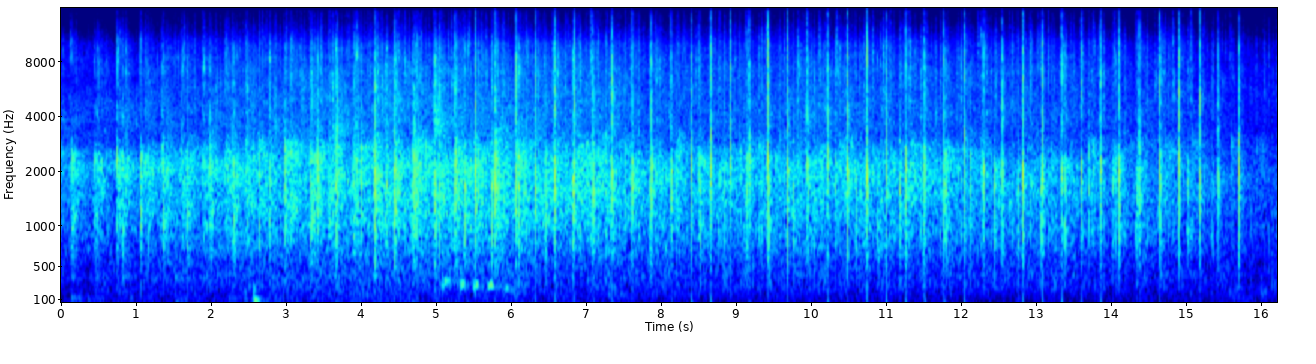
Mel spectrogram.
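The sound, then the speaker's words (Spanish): An audience in the Radio Nacional auditorium applauds steadily for about sixteen seconds as the performing artists are invited onto the stage, a dense wash of clapping that swells early and holds at a fairly loud, even level, with no speech over it. “Voy a invitar a nuestras artistas a que se sumen al escenario de Radio Nacional, el auditorio, y espero con ustedes compartir este aplauso.”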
